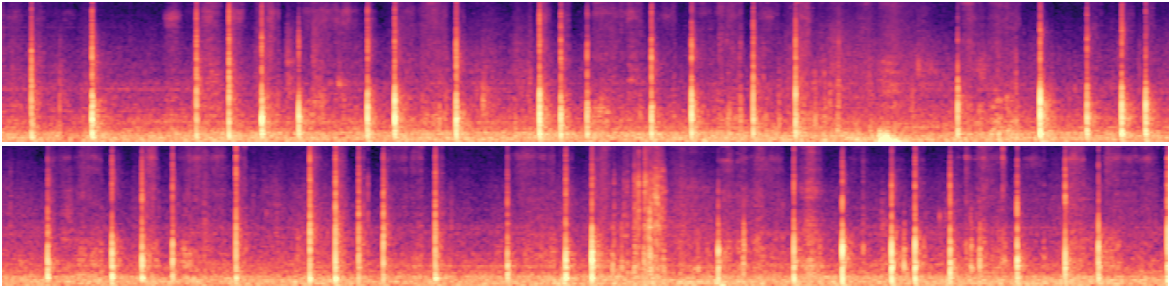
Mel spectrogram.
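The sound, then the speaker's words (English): Equations are written on a board during a lecture on parasite models and the evolution of virulence: many faint, scratchy strokes and sharp taps are scattered irregularly over a low, steady background hum. “R naught, and it's going to be in this model that I'm writing down now.”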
